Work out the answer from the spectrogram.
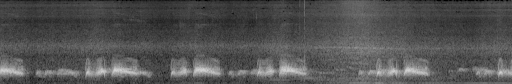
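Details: Decoy spotted dove used for trapping gives a steady series of hoarse cooing phrases. Short coos lead into longer, slightly falling coos, repeated every two seconds or so, with a faint hiss in the background.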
